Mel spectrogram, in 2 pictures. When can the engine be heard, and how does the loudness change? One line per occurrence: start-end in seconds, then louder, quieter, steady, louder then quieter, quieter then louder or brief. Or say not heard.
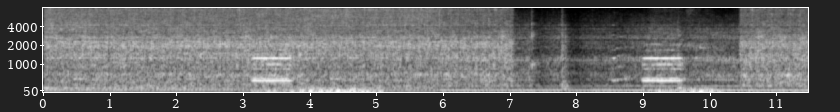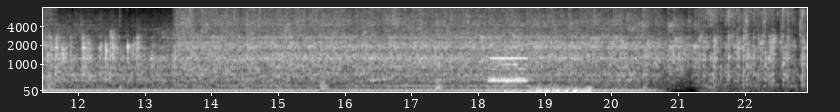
0.0-20.9 steady.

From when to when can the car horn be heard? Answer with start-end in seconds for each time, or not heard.
3.1-5.0, 8.9-10.2, 18.1-19.8.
